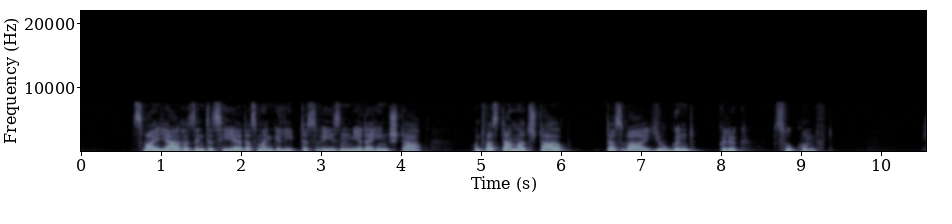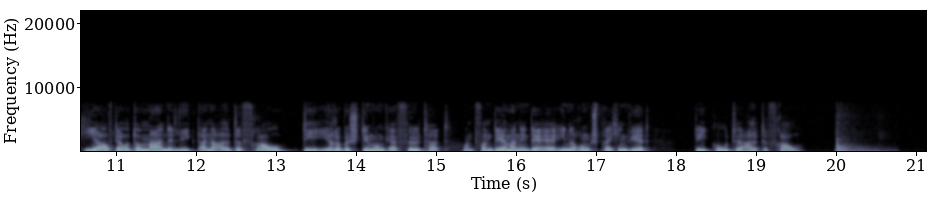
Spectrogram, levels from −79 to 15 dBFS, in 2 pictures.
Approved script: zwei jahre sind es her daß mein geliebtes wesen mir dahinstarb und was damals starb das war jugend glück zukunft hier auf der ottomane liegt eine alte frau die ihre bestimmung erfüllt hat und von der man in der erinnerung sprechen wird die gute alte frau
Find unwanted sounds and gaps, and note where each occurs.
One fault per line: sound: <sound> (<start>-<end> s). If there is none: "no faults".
sound: thud (20.0-20.8 s)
